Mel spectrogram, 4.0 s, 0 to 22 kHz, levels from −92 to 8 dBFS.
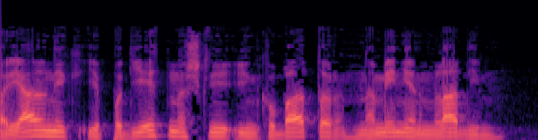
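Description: From start to finish the speech sounds dull and smeared, with nothing above 9.7 kHz and clearly audible coding damage. That's likely AAC compression, AAC-LC at a low bitrate that fits about 32 kbps, with the encoder cutting off the top end and coarsening what's left.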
